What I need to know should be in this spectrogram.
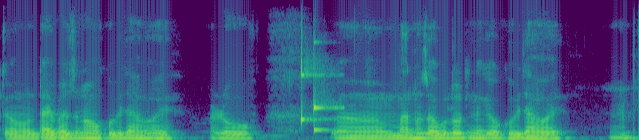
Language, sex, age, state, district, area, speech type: Assamese, male, 30-45, Assam, Dhemaji, rural, spontaneous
